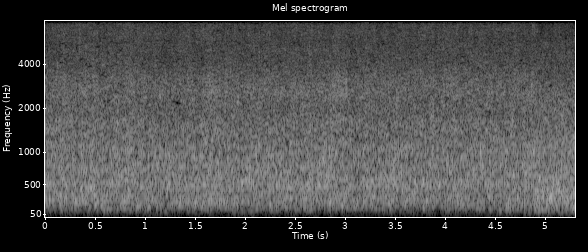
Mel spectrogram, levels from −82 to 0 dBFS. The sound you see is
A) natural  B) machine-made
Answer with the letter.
A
